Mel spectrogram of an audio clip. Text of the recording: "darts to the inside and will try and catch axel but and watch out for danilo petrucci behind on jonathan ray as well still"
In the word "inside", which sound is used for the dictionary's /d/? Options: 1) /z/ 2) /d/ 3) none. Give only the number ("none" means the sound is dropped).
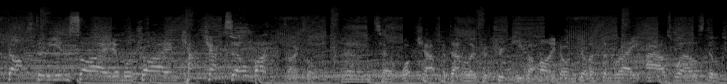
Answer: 2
